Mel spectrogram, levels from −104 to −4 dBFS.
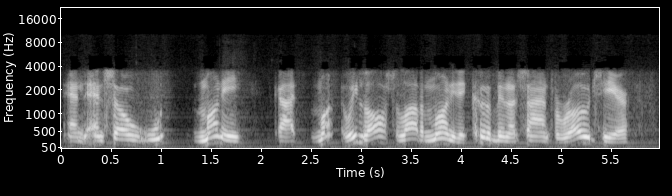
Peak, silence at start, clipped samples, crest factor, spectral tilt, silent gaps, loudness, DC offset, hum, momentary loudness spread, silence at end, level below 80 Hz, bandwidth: -6 dBFS; 0.05 s; under 0.1%; 14 dB; -8 dB/octave; none; -21 LUFS; under 0.1%; none; 6 LU; 0.3 s; -62 dBFS; 3.8 kHz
